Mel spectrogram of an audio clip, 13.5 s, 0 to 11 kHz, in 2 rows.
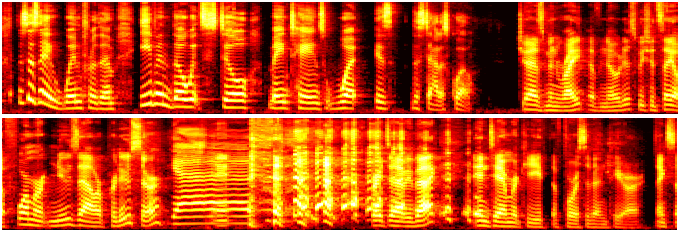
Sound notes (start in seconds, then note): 9.1 laughter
